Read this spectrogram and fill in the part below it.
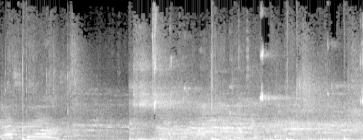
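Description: Young girls shout and call out in a large echoing gym.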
